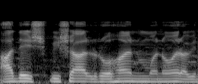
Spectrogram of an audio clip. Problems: continuous background conversations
